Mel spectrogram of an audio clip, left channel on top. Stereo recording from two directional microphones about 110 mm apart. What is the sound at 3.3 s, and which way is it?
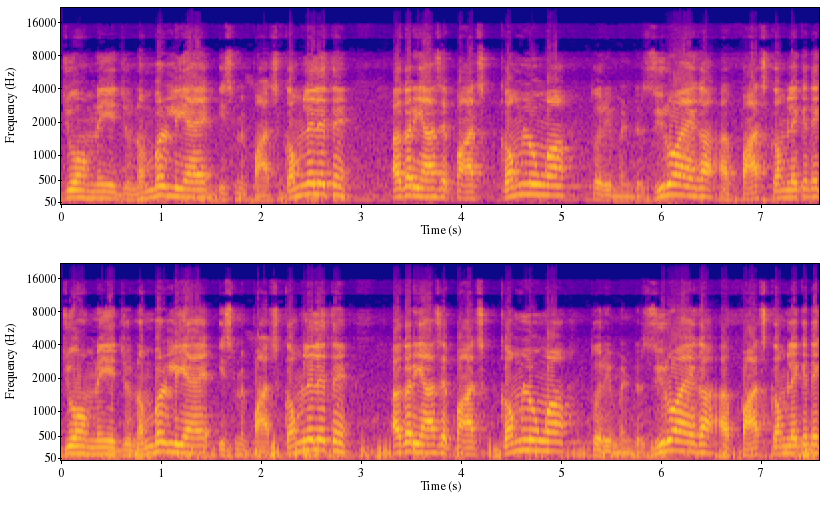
A man's voice, 90° right.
